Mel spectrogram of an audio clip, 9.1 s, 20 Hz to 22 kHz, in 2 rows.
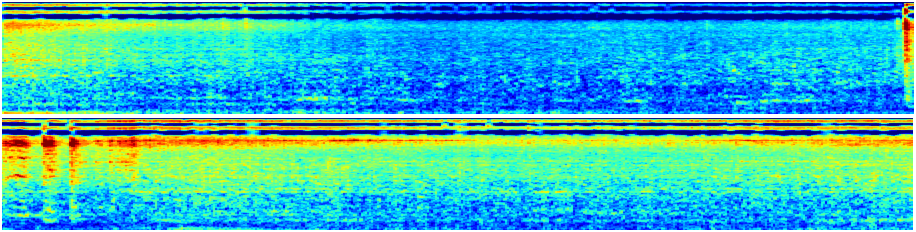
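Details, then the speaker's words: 2019 Honda Civic after replacing the cracked drive belt, noisy auto tensioner and idle pulley: engine starts cleanly and idles smooth and quiet with no squeal or chirp from the belt side. "गाड़ी को स्टार्ट करने के बाद इंजन का साउंड मैंने आपको सुना दिया है। सारा काम हमारा बिल्कुल कंप्लीट हो चुका है। गाड़ी के अंदर किसी किस्म की कोई नॉइज़ नहीं है।"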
